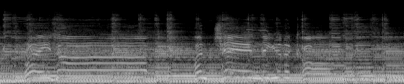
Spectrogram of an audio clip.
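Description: A man singing a folk song to a strummed acoustic guitar, played through a small amplifier with slight distortion; a held sung note comes near the start and the guitar carries on between lines.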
